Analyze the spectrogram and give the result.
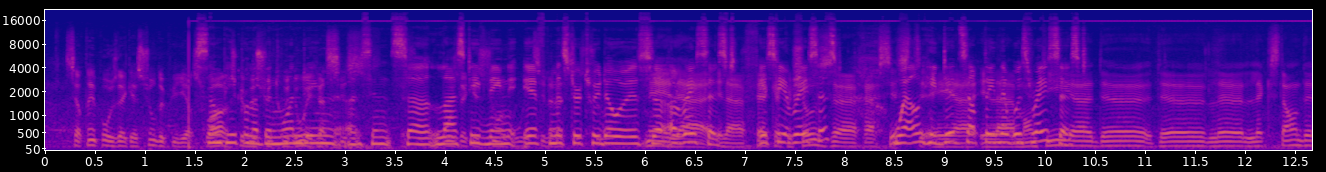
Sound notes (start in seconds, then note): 7.4 speaking french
